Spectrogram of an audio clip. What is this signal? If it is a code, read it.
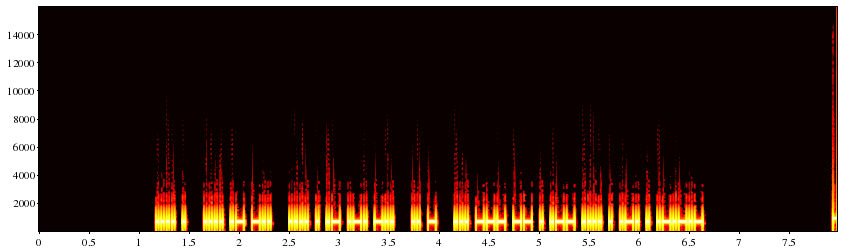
Morse code, heard as a keyed tone, about 44 wpm, 700 Hz. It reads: HE HAD HEARD IT SOMEWHERE.
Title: Sentences from Top 1400 Words 45wpm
